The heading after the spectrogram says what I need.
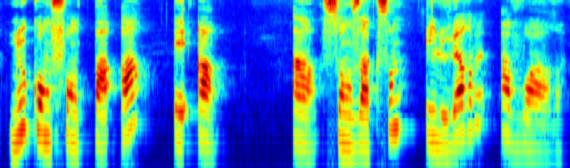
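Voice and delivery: slow, loud dictation to the class; reading the rule aloud. Acted. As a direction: spell out the rule word by word for pupils. Rereads the French rule. (قراءة القاعدة ببطء وبصوت مرتفع للتلاميذ)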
